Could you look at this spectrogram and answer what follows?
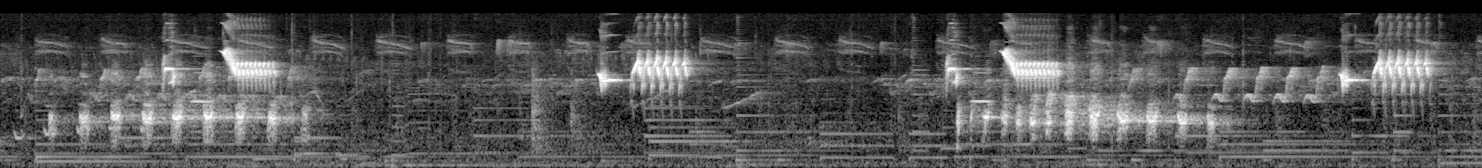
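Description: Dawn birdsong in spring woods. One bird repeats a short, loud, buzzy call that falls in pitch about every four seconds, another gives two runs of quick repeated notes lasting about two seconds each, and other small chirps fill the gaps. Faint soft music plays underneath.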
